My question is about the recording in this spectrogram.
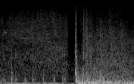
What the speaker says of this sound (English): Oh my gosh, artillery.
